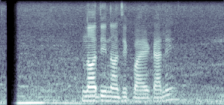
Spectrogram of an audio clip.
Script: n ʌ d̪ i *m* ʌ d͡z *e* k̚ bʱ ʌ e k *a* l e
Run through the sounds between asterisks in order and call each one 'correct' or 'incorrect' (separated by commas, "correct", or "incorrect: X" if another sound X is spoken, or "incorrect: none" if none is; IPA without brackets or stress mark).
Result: incorrect: n, incorrect: i, correct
